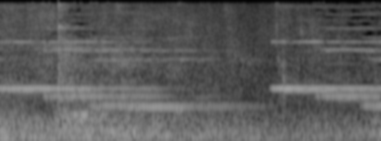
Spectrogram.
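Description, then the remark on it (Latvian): A parliament chamber bell in the Latvian Saeima rings continuously in a steady, high-pitched electric tone, calling deputies to a vote. It falters briefly near the end before resuming, over a faint background murmur. “Lūdzu zvanu.”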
